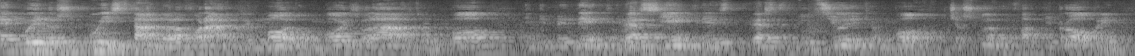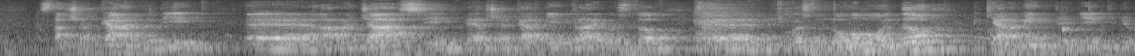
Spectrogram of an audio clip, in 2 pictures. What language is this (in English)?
Italian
